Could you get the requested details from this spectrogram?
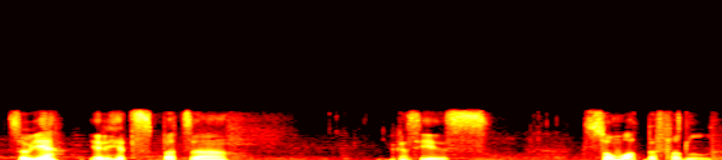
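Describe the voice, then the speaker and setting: A man narrating as game master of a tabletop game, relaxed and chatty, laughing often. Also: mid-range voice, slow pace, dull audio, faint music behind.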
